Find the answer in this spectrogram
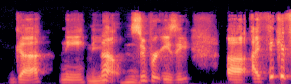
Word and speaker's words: Ganino: is spelled out but last name is G a in I in Oh gah knee no super easy I think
